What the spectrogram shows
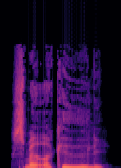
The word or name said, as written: smadderkedelig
